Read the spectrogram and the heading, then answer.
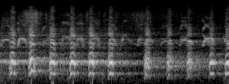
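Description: chicken clucking

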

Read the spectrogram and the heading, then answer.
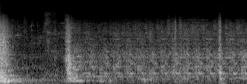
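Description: car engine cranking

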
